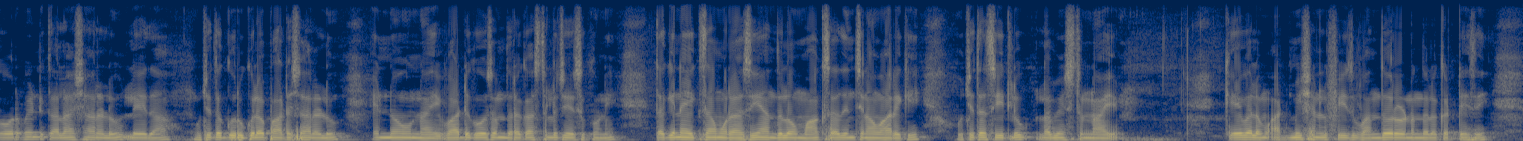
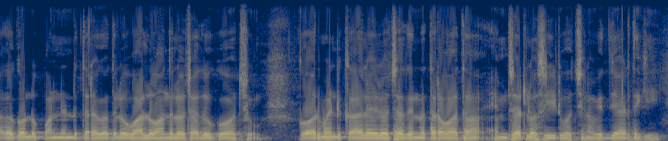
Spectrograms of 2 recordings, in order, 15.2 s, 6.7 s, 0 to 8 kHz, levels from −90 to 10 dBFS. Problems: background conversations at intervals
